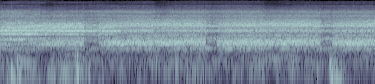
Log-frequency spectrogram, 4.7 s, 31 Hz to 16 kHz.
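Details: Cockatiel chicks, 15 to 21 days old, in a heated terrarium on 24 June 2019, give a harsh, continuous raspy hiss that barely pauses, with brief dips about every one and a half seconds.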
